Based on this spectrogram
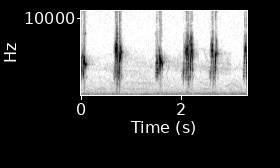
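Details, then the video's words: White wagtail chirps played for hunting: six sharp, high notes, about one every half second, some with a quick double stroke. "صوت لصيد طيور الزعرة البيضاء"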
